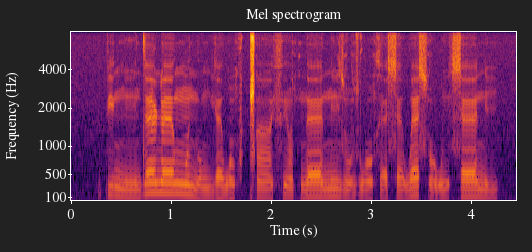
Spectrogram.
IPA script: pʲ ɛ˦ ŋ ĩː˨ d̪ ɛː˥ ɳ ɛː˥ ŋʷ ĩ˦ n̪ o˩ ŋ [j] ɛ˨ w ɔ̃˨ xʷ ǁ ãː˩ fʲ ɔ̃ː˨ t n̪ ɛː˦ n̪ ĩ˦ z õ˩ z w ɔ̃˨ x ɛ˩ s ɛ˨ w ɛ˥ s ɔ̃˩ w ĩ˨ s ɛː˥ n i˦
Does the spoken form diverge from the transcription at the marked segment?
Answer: no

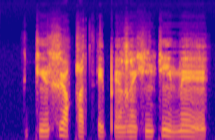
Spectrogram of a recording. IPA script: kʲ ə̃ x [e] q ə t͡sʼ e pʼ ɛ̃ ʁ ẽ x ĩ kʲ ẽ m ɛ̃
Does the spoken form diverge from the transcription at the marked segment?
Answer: yes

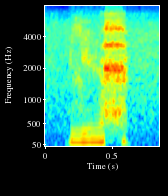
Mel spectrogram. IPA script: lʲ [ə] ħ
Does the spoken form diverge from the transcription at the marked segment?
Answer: yes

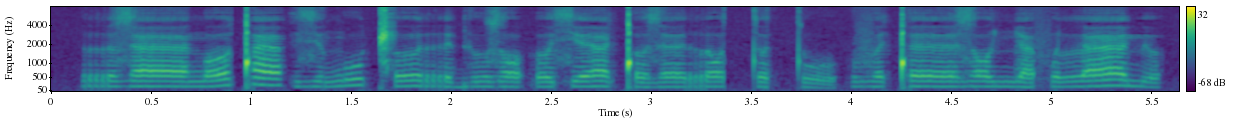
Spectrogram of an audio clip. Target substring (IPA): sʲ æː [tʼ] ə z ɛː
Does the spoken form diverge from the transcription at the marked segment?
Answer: yes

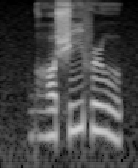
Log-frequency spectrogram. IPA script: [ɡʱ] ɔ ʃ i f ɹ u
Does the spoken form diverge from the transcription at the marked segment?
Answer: no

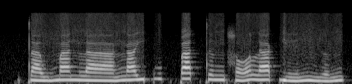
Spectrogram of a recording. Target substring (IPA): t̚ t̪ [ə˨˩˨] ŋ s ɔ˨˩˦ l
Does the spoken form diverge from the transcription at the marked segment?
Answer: yes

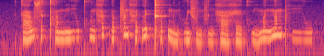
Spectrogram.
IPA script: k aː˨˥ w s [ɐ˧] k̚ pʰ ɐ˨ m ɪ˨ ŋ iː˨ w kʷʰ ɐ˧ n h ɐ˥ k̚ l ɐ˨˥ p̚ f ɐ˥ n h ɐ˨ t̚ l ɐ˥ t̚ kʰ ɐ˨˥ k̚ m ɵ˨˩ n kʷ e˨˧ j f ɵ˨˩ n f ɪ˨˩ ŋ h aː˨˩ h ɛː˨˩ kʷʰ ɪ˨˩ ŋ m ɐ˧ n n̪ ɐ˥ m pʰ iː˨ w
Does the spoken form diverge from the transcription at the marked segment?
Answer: no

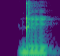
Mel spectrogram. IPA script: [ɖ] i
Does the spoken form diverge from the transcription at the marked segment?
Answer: no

